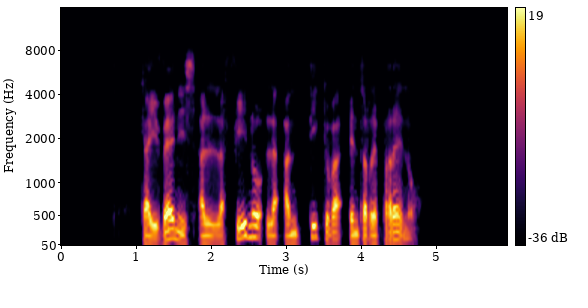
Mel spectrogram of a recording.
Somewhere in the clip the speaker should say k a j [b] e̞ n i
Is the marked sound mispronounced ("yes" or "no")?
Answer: yes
